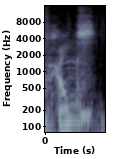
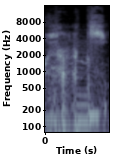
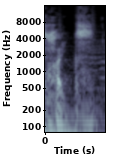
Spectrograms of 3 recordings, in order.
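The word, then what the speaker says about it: Haix: Hey listeners, have you heard of hikes? Not hikes or hacks or hyaks. It's hikes.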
